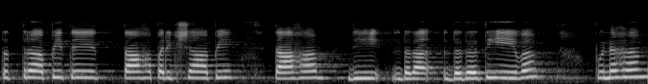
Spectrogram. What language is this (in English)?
Sanskrit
